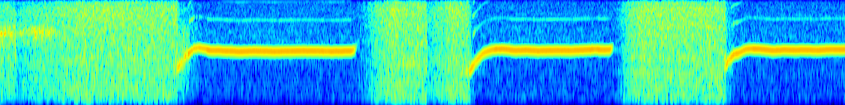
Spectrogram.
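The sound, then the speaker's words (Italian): A person whistles into a CB radio microphone: three steady high whistled tones, each gliding up briefly and then holding level, separated by bursts of loud, narrow-band radio hiss. “se fischio dimmi se aumenta”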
